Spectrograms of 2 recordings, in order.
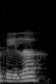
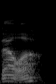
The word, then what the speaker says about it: Vela: series by Vela Roth I've been calling her Villa and it's pronounced Vela I'm actually the worst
